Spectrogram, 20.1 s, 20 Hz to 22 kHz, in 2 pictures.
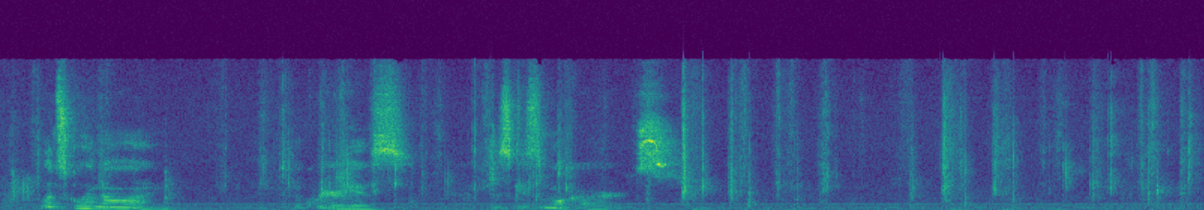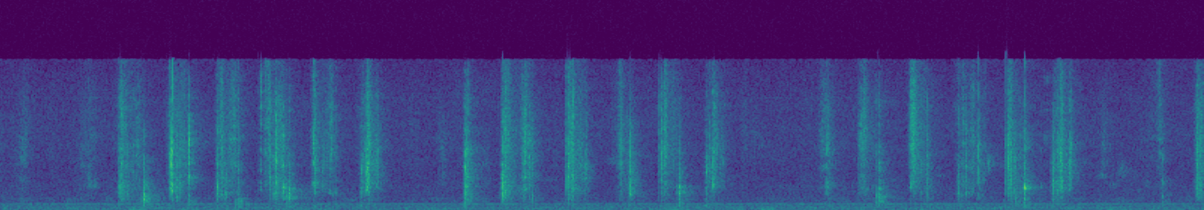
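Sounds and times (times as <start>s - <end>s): cards being shuffled: 0.0s - 0.5s, 1.3s - 4.9s, 5.5s - 10.0s, 10.7s - 16.1s, 16.8s - 19.0s, 19.6s - 20.0s
faint steady hum: 0.0s - 20.0s.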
